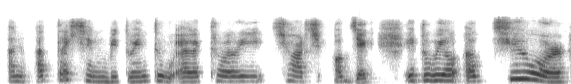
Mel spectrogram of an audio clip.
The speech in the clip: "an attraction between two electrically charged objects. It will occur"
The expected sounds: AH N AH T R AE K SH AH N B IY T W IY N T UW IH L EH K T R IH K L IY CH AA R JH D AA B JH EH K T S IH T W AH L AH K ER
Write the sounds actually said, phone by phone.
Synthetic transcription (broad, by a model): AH N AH T EH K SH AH N B IY T W IY N T UW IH L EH K T R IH L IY CH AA R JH AA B JH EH K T IH T W AH L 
